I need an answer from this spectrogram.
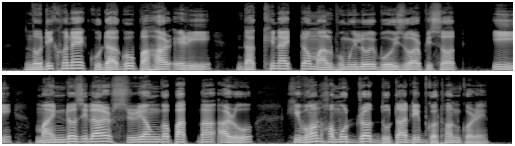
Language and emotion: Assamese, neutral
